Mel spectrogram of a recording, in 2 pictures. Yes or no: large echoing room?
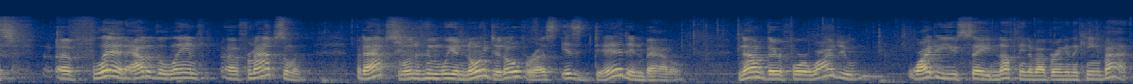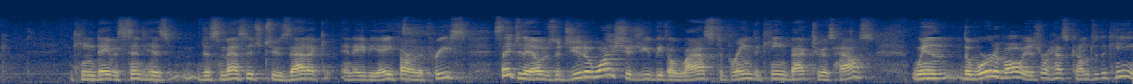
yes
